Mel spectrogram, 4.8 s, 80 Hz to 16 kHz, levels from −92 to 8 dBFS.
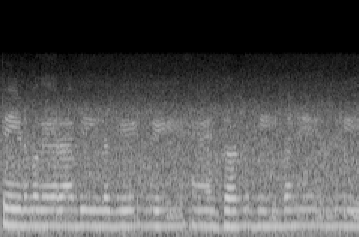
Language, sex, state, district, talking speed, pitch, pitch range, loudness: Hindi, female, Haryana, Charkhi Dadri, 125 wpm, 205 Hz, 200-210 Hz, -17 LUFS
